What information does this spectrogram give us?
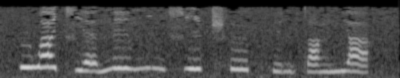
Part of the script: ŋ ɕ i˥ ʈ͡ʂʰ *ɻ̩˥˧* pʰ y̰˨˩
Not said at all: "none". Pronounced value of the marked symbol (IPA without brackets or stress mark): ɻ̩˥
